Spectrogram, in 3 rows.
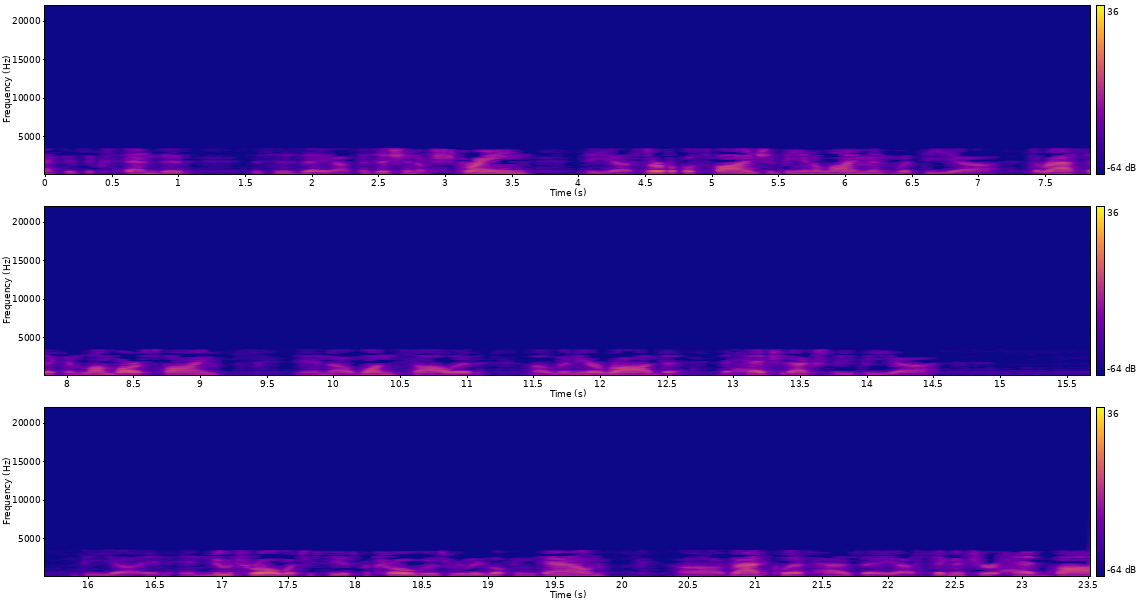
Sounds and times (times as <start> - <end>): Speech: 0.0 - 14.6, 15.9 - 23.5.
